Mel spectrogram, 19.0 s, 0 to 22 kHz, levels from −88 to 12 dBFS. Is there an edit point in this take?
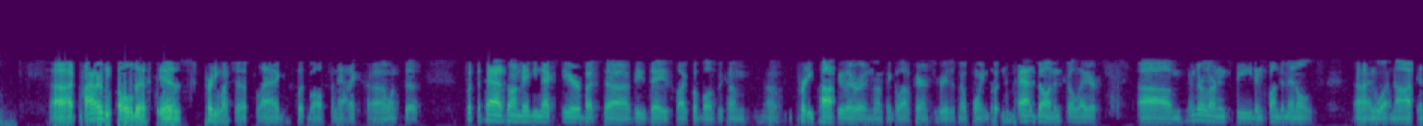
no; 0 cuts

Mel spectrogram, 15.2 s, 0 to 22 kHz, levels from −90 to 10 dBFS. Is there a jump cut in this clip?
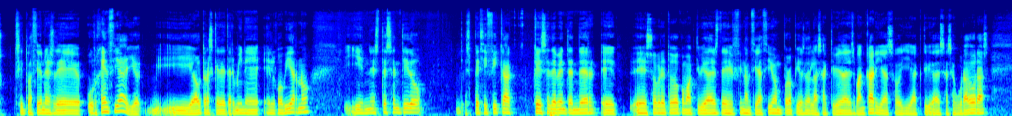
yes; 2 cuts; at 7.0 s, 9.3 s

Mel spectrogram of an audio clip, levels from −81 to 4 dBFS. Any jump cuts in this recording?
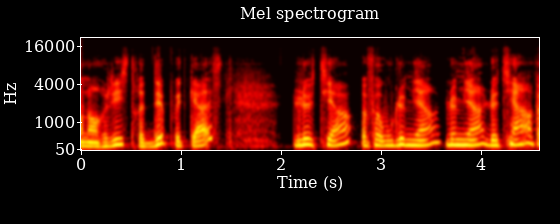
no; 0 cuts

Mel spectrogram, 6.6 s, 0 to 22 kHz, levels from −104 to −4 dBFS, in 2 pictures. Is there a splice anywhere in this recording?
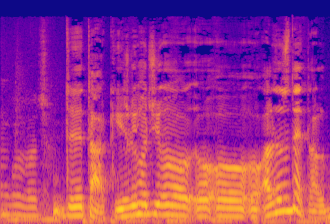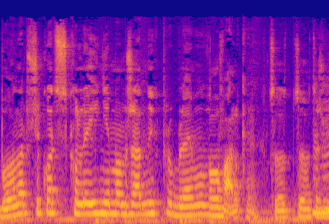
yes; 1 cut; at 5.4 s

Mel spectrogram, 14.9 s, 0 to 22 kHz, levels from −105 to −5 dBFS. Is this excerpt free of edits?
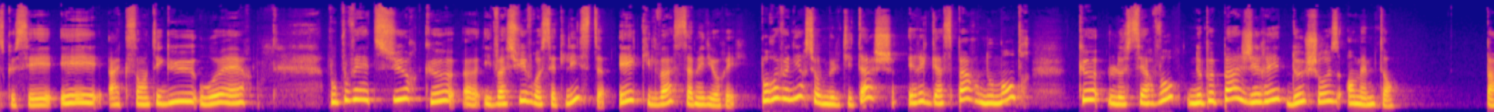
no; 3 cuts; at 6.1 s, 7.5 s, 9.1 s

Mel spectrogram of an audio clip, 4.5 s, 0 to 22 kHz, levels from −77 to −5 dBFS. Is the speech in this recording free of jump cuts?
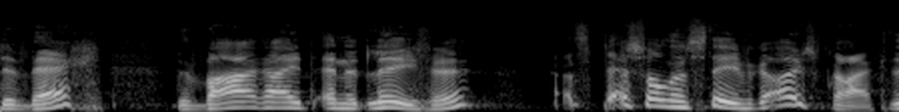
no; 1 cut; at 2.6 s

